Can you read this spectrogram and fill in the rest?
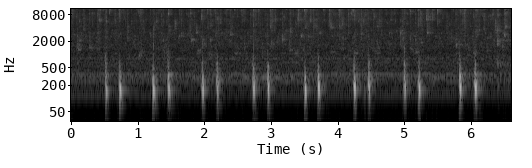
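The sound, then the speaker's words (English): A muffled, low heartbeat thumps steadily in paired lub-dub beats, a Foley effect made by holding a t-shirt tight and pulling on it; about eight double pulses at an even resting pace, clear with no voices. “The next Foley sound I'll be creating is a heartbeat.”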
